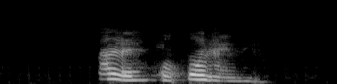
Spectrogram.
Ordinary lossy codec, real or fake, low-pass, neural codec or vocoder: AAC, 48 kbps; fake; 5.4 kHz; codec, 16 kHz in and 24 kHz out, 0.6 kbps, FireRedTTS-2 codec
